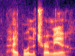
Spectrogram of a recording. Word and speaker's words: hyponatremia: called uh hypo or hyponatremia hyponatremia anyone there you go you said it right um where you retain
